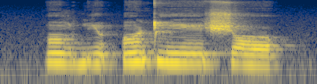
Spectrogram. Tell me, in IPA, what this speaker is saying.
ɔ̃ ɡ bʲ õ ʔ ɔ̃ ʈ lʲ ẽ ʃ ɔ

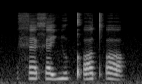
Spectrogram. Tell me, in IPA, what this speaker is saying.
h æ x æ ʎ u kʼ ɒ tʼ ɒ

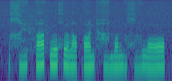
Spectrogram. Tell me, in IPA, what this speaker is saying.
χ e̤ f a f u χʷ a β a qʷ e m h a̤ m ɔ ŋ ṳ χ ɔ̤ β ɔ

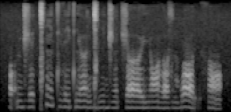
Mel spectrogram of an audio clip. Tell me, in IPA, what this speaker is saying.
ɔ̰ n d͡ʒ e ǀʰ ĩ tʲ ð i tʲ ə̃ː ɡ͡ǀ i d͡ʒ ẽ t͡ʃ ʌː j ɔ̃ ð ɔ z m b ɔ ɾ ḭ θ ɔ̃

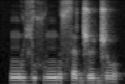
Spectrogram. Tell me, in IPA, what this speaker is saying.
ŋ o ʑ o sʷ œ ŋ u s a ɖ͡ʐ ʉ ɖ͡ʐ o

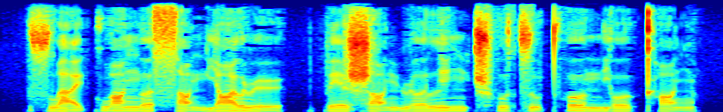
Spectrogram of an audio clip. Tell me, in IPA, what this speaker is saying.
s w a̰˨˩ ɪ̯ k w ɑ˦ ŋ ɤ˨˦ s ɑ̰˨˩ ŋ j ɑ˦ ʊ̯ ɻ ɻ̩˨˩ | p e˨˦ ɪ̯ ʂ ɑ̰˨˩ ŋ ɻ ɤ˨˦ l i˦ ŋ ʈ͡ʂʰ u˨˦ t͡s ṵ˨˩ t̪ʰ o˥˨ ʊ̯ n̪ j o˨˦ ʊ̯ kʰ ɑ̰˨˩ ŋ

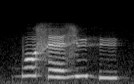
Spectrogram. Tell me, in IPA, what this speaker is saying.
b ɔ˦ s ɛ˧ z y˦ h y˧

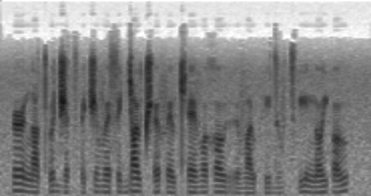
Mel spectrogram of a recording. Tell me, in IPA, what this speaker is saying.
ə˞ n ɑ tʼ ʊ d͡ʒ ʌ t͡sʼ ə t͡ʃ ə v ə s ə ɟ ɑ u̯ t͡ʃʼ ə f ɛ u̯ cʰ ɛ v ɔ x ɔ u̯ r ʊ v ɑ u̯ h i d ʊ v t͡sʼ i n ɔ i̯ ʔ ɔ u̯

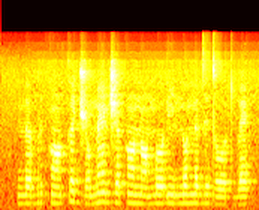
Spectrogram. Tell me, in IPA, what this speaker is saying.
n ə˨ b ɨ˧ k ɔ̃˨ k ə˦ d͡ʒ o˨ m ɛ̃˦ d͡ʒ ə˦˨ k ɔ̃˧ n ɔ̃˨ m o˧ ɗ ĩ˧ n o˦ n ə˦ d ɨ˧ d oː˨ t b ɛ˧

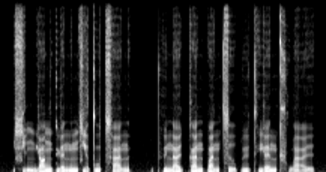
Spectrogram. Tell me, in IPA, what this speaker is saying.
ɕ ḭ˨˩ ŋ j ɑ˥ ŋ t̪ ɥ ɛ˧˥ n ə˧˥ n ɕ j ɛ˧ t̪ u˥ t͡sʰ a˧˥ n | pʰ y˥˧ n a˥˩ ɪ̯ k a˥ n p a˧˥ n t͡s ɹ̩˨˩ p y˥ t̪ʰ j ɛ˥ n ʈ͡ʂʰ w a̰˨˩˦ ɪ̯

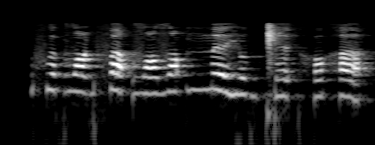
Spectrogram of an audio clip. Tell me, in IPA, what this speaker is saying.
f ɯ ɡ zˤ a ɡ f a ʔ zˤ ɛ zˤ i ʔ mː ɛ j ɤ ɡ ɡ͡ǁ ɛ ʔ h ɔ h a

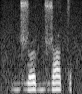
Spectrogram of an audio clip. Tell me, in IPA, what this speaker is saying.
ɖ͡ʐ ɔ ɖ͡ʐ u tˤ

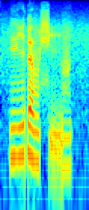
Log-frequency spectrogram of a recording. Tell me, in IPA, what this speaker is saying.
j i ɗ ɛ v ç ḭ v

